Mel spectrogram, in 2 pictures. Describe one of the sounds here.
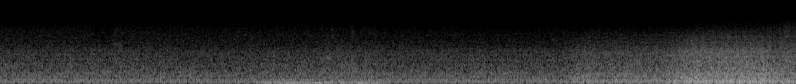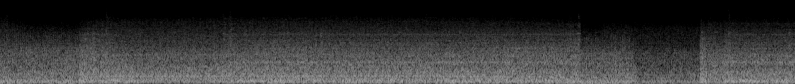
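A heavy tank engine rumbles and grows louder as the tank drives off.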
